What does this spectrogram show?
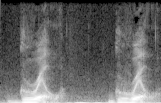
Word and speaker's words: grill: to się mówi parking następne słowo to jest polskie słowo grill ale po angielsku to się mówi grał na przykład The One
